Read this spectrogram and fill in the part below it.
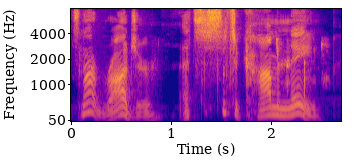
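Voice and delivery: ordinary talk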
